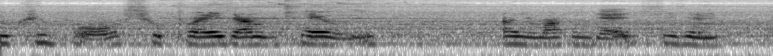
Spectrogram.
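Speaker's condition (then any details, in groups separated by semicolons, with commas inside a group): Cerebral palsy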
